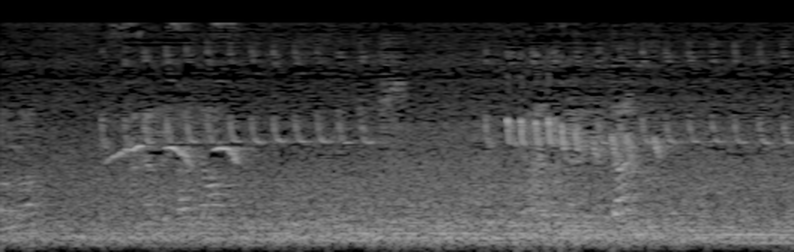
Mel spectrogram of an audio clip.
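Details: Greater green leafbird song from Banyuwangi used as a training track, with a varied run of quick whistled and chipped notes, some upslurred, others in fast repeated series; steady broad background hiss throughout.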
